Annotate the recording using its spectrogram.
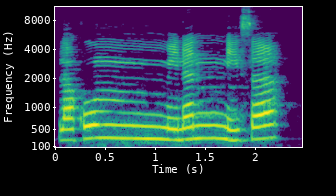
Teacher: mim sukun bertemu dengan huruf mim itu dia idgham mimim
